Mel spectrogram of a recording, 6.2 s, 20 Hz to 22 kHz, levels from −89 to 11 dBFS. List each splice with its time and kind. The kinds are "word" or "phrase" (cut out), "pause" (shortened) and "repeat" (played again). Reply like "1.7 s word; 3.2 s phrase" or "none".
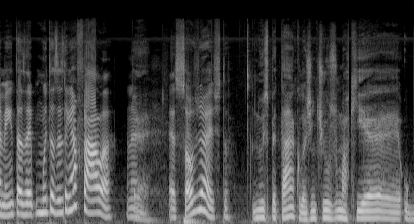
1.0 s word; 5.2 s word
